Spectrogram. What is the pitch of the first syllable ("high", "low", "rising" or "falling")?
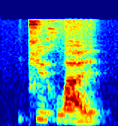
falling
